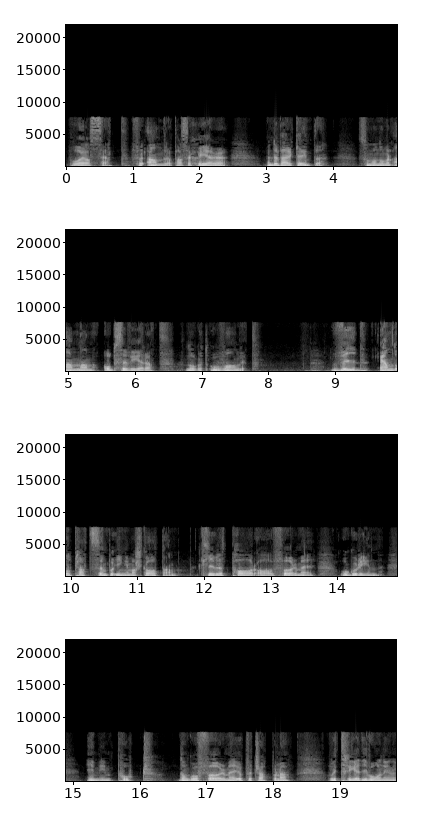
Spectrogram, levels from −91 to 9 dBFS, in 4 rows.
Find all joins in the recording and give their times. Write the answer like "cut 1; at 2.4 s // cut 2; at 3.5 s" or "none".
none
